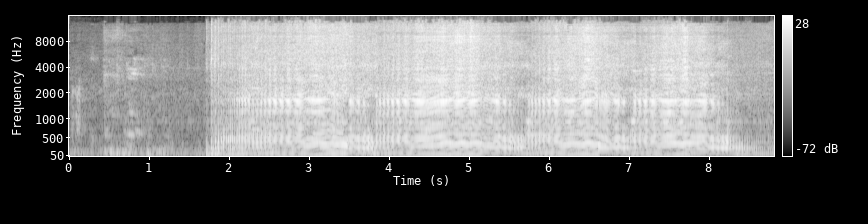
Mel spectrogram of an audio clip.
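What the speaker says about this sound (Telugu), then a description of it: "బండి స్టార్ట్ చేయ ఒకసారి" A motorcycle fitted with a modified silencer starts after some brief rustling, then idles loud and close, its deep harmonic engine note rising and falling through several rhythmic revs before easing off.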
